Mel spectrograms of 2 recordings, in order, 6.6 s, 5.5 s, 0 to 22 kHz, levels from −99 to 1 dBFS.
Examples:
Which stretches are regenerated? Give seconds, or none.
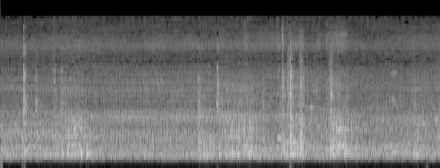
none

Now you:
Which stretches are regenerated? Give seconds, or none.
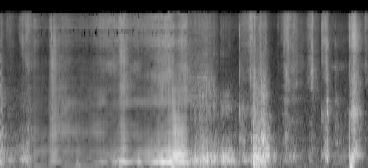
0.5-2.8 (vocoder, BigVGAN v2)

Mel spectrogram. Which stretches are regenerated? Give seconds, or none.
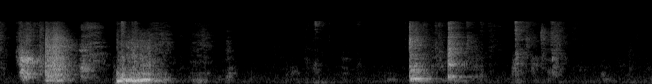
0.5-1.5 (codec, DAC)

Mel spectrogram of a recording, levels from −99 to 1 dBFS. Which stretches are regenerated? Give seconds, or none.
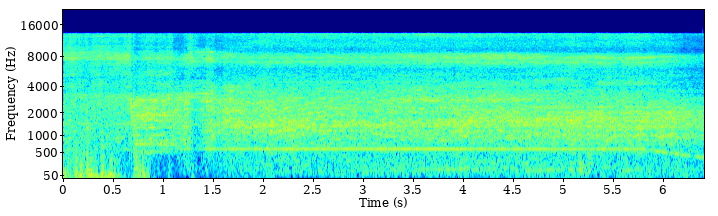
none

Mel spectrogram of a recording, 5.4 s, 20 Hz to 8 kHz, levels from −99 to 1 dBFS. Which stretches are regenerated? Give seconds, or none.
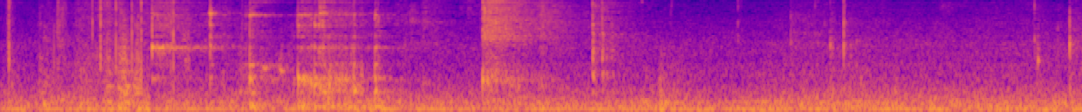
0.0-1.7 (vocoder, BigVGAN v2); 4.4-5.4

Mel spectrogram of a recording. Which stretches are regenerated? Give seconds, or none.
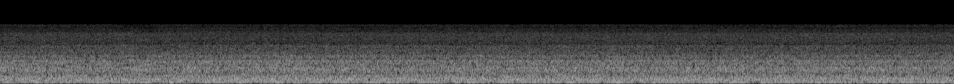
1.1-1.7 (codec, DAC)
